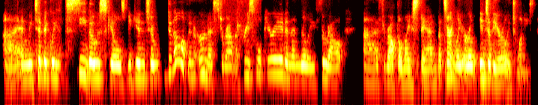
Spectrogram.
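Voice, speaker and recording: A woman's voice: medium pitch, fast, mellow, husky, poor audio. A woman speaking as an education researcher on a webinar, explaining things informally in casual wording.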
